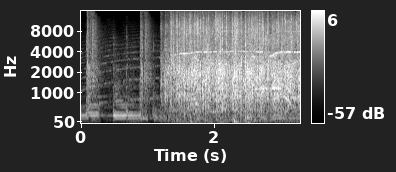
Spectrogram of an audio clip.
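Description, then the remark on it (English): After a brief stretch of harmonic tones, a live studio audience breaks into sustained, loud applause, a dense wash of clapping that holds steady to the end. “I thought you weren't going to get any applause there.”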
